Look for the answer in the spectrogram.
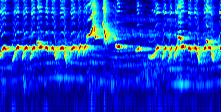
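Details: White-rumped shama song used as a lure to provoke idle birds into singing: rapid series of clear whistled notes near the same pitch, repeated in quick runs, broken by a brief high buzzy burst mid-phrase.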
